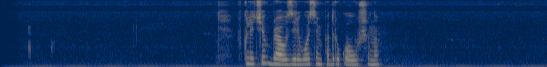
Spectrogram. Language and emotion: Russian, neutral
